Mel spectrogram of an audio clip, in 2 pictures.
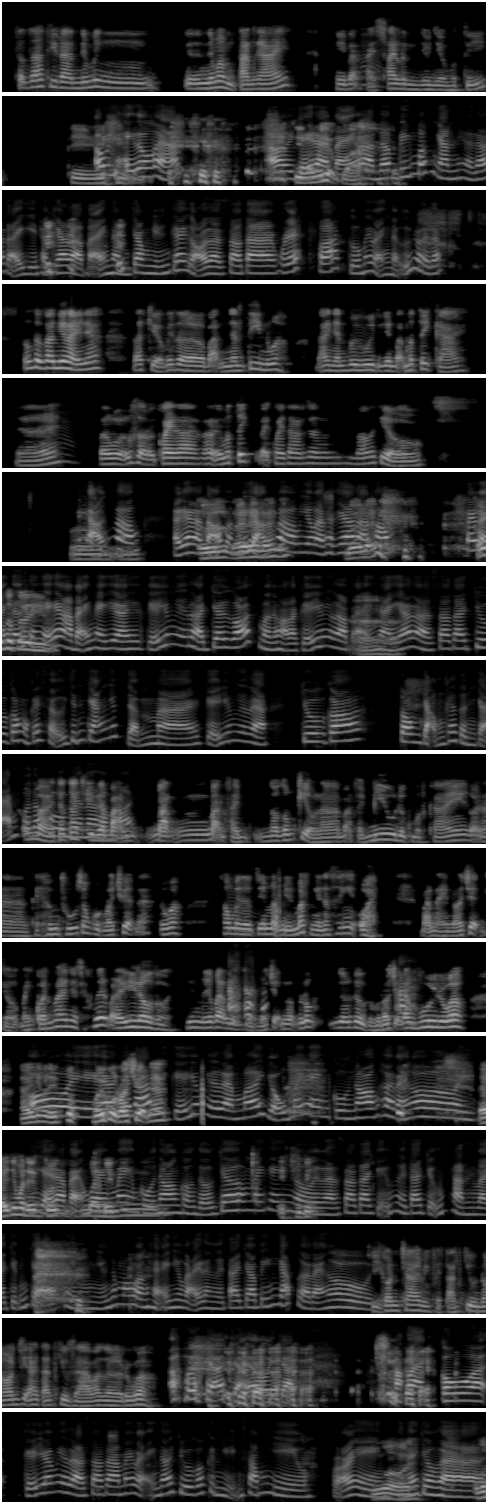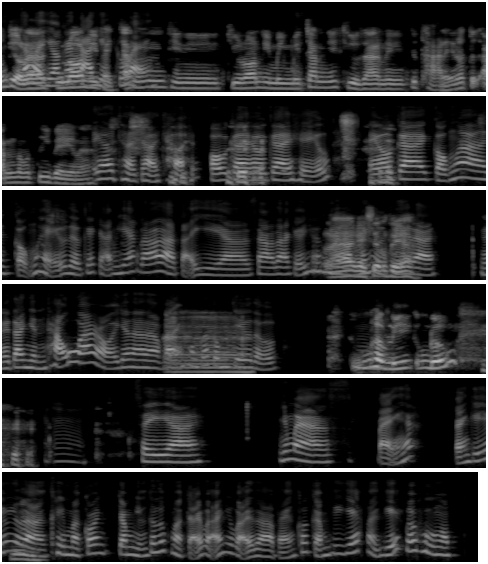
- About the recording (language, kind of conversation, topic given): Vietnamese, unstructured, Bạn có bao giờ cảm thấy ghét ai đó sau một cuộc cãi vã không?
- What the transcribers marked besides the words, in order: tapping; in English: "silent"; laughing while speaking: "vậy"; laughing while speaking: "thì"; laugh; laugh; in English: "red flag"; sniff; other noise; other background noise; laugh; in English: "ghost"; sniff; in English: "build"; laugh; unintelligible speech; laugh; tsk; laugh; laughing while speaking: "Ôi, á"; laugh; in English: "target"; unintelligible speech; laughing while speaking: "trời!"; sniff; laugh; sniff; laughing while speaking: "giống"; laugh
